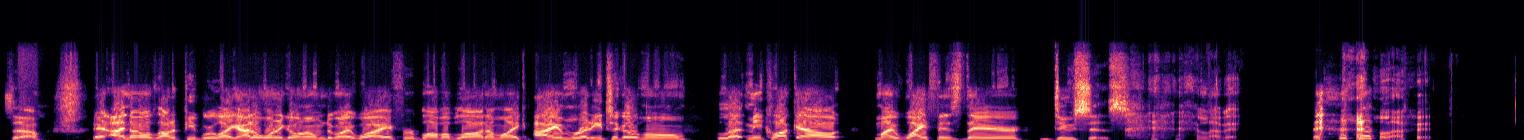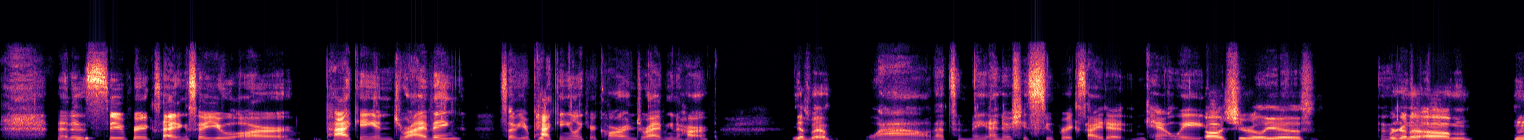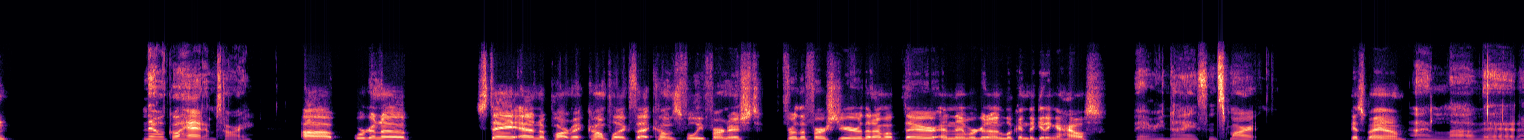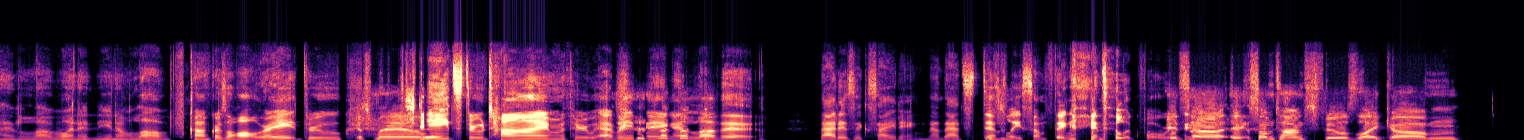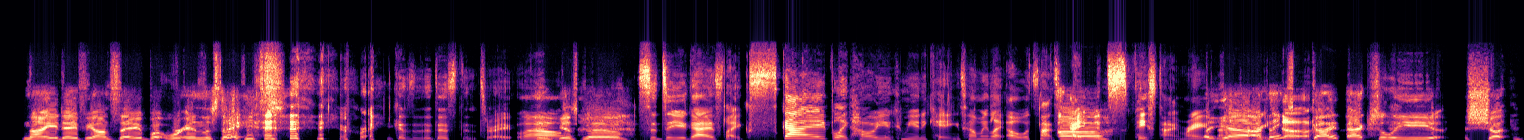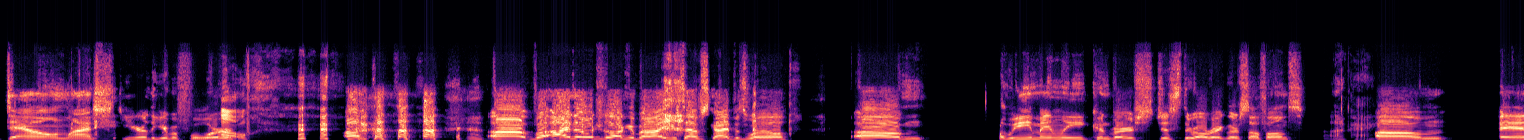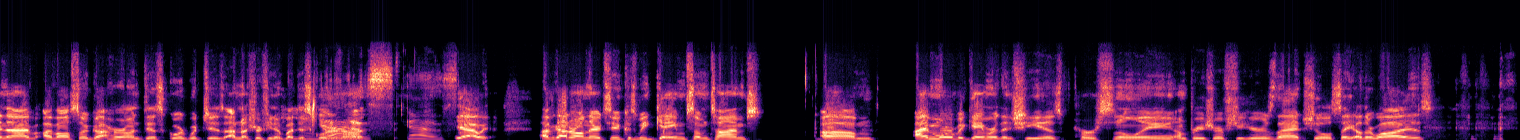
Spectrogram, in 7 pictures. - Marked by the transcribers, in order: chuckle; laugh; laughing while speaking: "I love it"; other background noise; tapping; joyful: "Through states, through time, through everything, I love it"; laugh; chuckle; laughing while speaking: "to"; laughing while speaking: "States"; laugh; laughing while speaking: "Right"; chuckle; laugh; giggle; chuckle; laugh; chuckle
- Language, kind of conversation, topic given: English, unstructured, What are you most looking forward to this month, and how will you slow down, savor, and share it?
- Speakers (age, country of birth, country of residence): 30-34, United States, United States; 50-54, United States, United States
